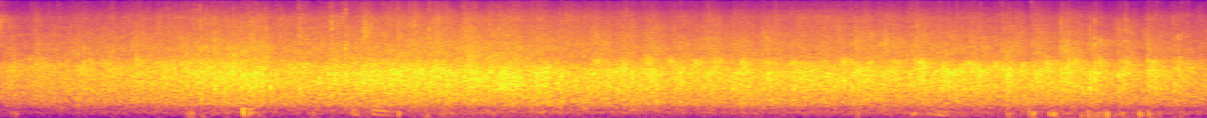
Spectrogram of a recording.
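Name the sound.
audience applause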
